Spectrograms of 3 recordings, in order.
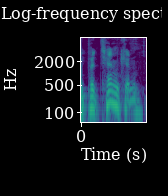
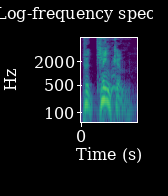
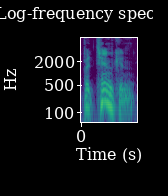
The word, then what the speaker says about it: Patinkin: Now, I want to get to these sound bites of Mandy Patinkin. That's how you pronounce his name. It's not Patinkin. It's spelled Patinkin, but it's pronounced Patinkin.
